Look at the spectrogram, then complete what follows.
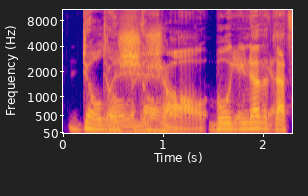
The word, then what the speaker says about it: Dolezal: I keep forgetting it's pronounced Dolezal.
